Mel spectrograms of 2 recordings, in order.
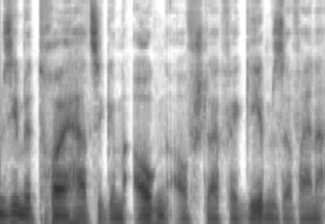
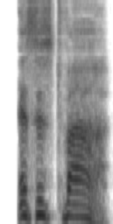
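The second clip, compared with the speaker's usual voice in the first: put-on high, loud girl's insistence; insistent; 13 semitones higher, 7 dB louder than usual. A narrator's reading. Thief defending her story to doubters, insistent. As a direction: hold your ground, pitched right up. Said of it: "beharrte Corinna".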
